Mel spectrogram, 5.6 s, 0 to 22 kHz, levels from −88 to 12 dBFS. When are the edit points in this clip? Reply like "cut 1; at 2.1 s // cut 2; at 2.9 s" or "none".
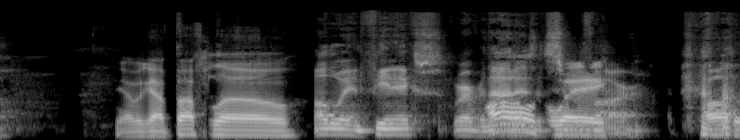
cut 1; at 2.3 s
